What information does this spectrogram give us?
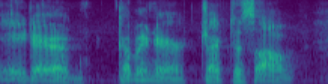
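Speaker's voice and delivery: extremely gruff, rough-edged, creaky voice. Imitating the tattooer he apprenticed with, calling him in to look: crazy gruff voice. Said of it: "because he had like crazy gruff voice".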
